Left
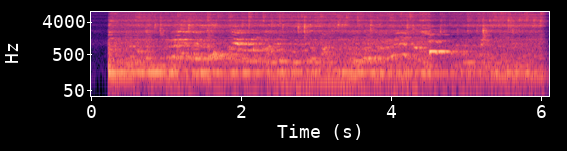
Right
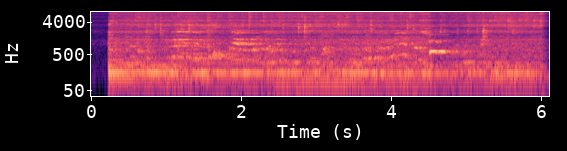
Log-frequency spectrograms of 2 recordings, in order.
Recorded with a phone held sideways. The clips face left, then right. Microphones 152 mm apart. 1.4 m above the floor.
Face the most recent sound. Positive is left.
turn(degrees=10)  # may be behind; listen again after turning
